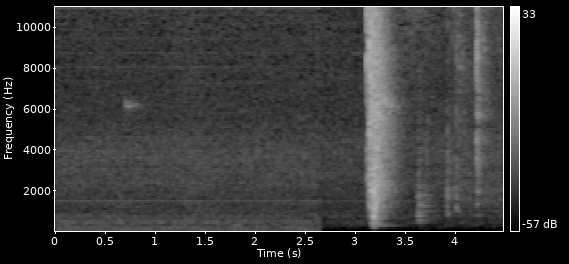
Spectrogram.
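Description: A Mathews V3X compound bow fires an arrow: after a quiet hum of background noise, one sharp close crack of the release rings out, followed by a few smaller rattles and taps as the shot settles.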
